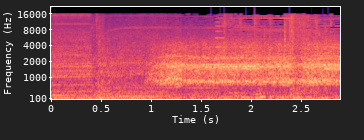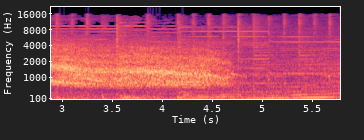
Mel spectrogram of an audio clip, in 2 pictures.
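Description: Tyres screech loudly on tarmac.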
